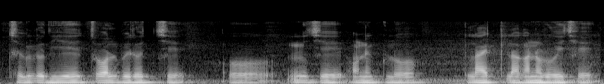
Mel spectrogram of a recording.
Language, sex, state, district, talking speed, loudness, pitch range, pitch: Bengali, male, West Bengal, Cooch Behar, 100 wpm, -16 LUFS, 90-95 Hz, 90 Hz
